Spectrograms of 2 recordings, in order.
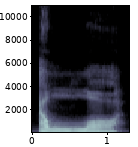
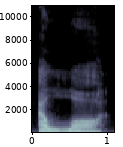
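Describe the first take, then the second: The two takes are said the same way.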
